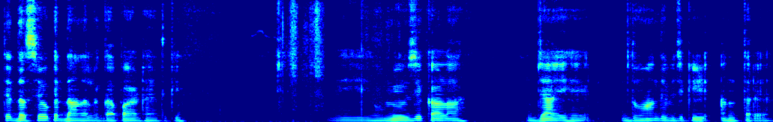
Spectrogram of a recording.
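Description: Male teacher-host, plain explanatory talk, flat even delivery, dull lo-fi sound. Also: medium pitch, measured pace, long pauses. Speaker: religious teacher and channel host. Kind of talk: casual explanation to viewers.

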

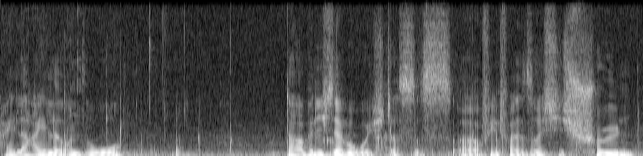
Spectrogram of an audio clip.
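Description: Deep-voiced German man chatting over gameplay. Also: steady tone, normal speed, mellow. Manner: chatty, self-mocking, grumbling asides. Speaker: let's play host. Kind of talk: casual gameplay commentary. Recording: background music under voice.

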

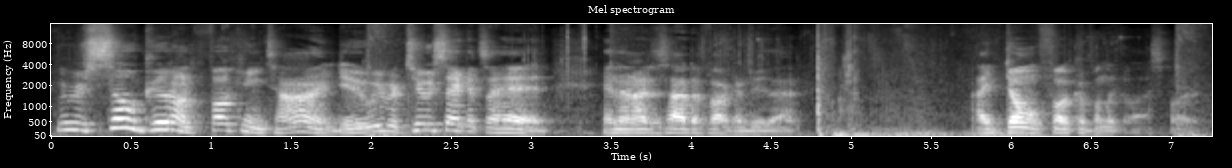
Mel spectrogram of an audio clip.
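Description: A young man cursing his way through gameplay commentary, frustrated and bursting into loud yells. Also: medium pitch, lively intonation, fairly quick, a little hiss or hum. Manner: swearing, frustrated, bursts into yelling. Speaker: gamer.

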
